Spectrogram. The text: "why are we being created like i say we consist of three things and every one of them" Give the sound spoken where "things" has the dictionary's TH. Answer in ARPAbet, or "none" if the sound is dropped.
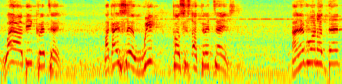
T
